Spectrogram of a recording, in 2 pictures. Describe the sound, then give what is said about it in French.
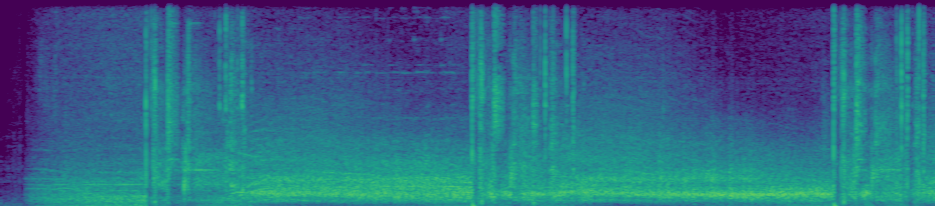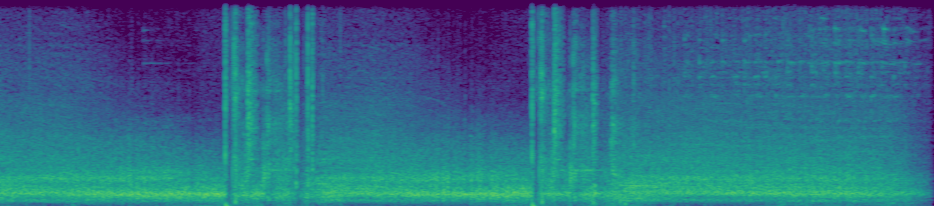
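The jingle of the show Biathlon en live, built from clusters of sharp, gunshot-like cracks landing about every two and a half seconds over a steady, loud, rushing noise bed, with no one speaking. “Jingle.”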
